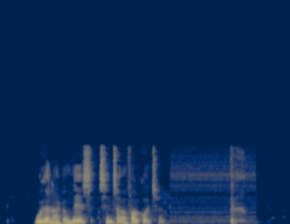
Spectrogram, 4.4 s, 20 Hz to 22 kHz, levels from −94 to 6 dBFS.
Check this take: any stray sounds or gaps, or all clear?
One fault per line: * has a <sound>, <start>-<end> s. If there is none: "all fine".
* has a cough, 3.4-3.7 s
